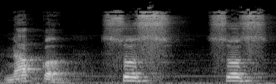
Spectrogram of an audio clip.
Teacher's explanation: نق قاف موٹا بھی پڑھیں گے اور حروف قلقلہ بھی کر رہا ہے, ساکن حالت میں آ رہا ہے. نق سس سس سواد موٹے ہیں اور سیٹی کی آواز بھی نکال رہے ہیں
